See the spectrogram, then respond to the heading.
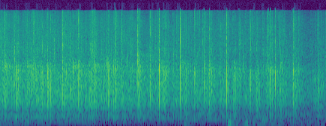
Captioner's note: audience applauding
